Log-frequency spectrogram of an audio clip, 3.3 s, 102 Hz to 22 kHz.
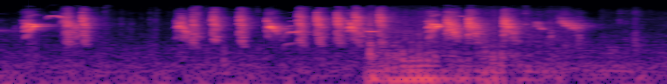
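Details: Eurasian tree sparrow chirping on June 19, a lively stream of sharp, high chips closely spaced, with a brief low thud partway through.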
